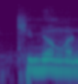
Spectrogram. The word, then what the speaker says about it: 김영헌: 제 이름을 발음을 잘 못해요. 어떤 사람은 김영현이라 그러기도 하고 혼이라 그러기도 하고 뭐 환이라 그러기도 하는데, 허봉 장로님은 우리 권 감독님과 함께 우리 목회자 장로교 목사님과 학회가 하나 있거든요.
